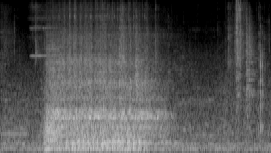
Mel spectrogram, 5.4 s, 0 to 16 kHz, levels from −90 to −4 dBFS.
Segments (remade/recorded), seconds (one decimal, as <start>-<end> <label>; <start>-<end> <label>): 0.0-1.9 remade; 1.9-5.4 recorded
